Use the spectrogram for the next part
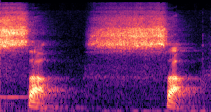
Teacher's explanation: अब देखते हैं कि जब हम इन व्यंजनों का उच्चारण करने की कोशिश करते हैं तो मुख के विभिन्न अंग आपस में स्पर्श करने के लिए पास पास आते हैं, और जैसे ही वे पास पहुंचते हैं दोनों के बीच में वायु आ जाता है, और वायु के कारण वे आपस में स्पर्श नहीं कर पाते, दूर रह जाते हैं। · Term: ऊष्म व्यंजन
